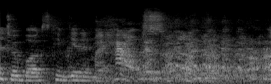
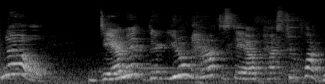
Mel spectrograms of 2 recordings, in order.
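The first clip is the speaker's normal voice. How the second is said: higher, louder insisting; insistent mom; 6 semitones higher, 4 dB louder than usual. Retold or imitated. Mom insisting to daughter about curfew, loud.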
